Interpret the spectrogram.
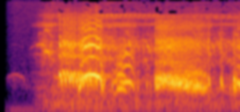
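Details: Sarus cranes (Grus antigone), recorded close up, give loud, brassy trumpeting courtship display calls in two long bursts with short wavering notes between; other birds call distantly.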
